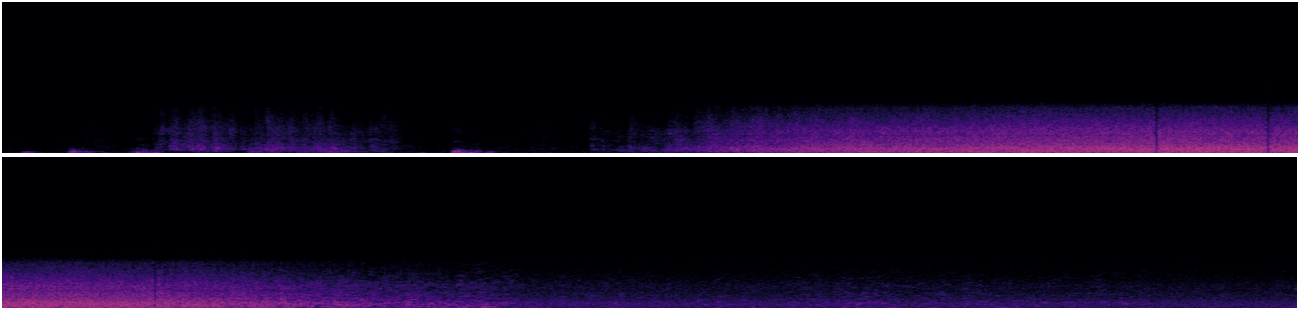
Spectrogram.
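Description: Hail begins with a few scattered bursts, then swells into a dense, hissing roar of countless impacts that holds steady before easing to a softer, continuous patter. No one speaks.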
